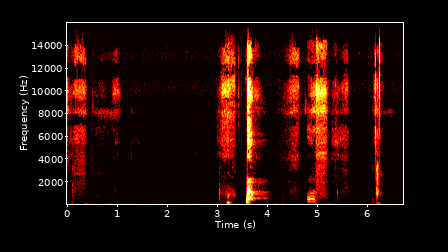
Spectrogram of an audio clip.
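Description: A French Bulldog gives a single sharp, yelping bark, followed by a short grumbling whine.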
